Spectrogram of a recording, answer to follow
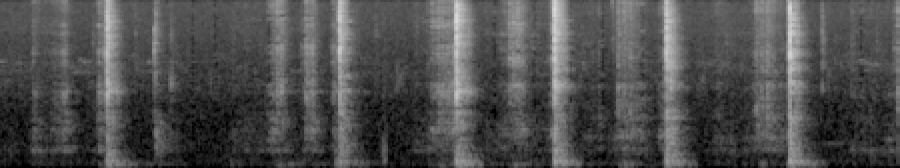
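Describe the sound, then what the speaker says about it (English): Knife scoring cut lines across wood while laying out notches for a sanding bow; a series of about eight sharp, short scraping strokes, close and fairly quiet, with short pauses between them and no talking. "Then I'll lay out the notches and score all my cuts."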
